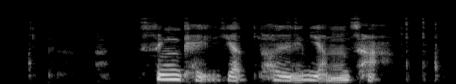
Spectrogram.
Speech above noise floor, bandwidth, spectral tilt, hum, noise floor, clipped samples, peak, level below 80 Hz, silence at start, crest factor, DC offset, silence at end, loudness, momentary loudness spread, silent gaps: 38 dB; 9.4 kHz; -5.5 dB/octave; none; -58 dBFS; under 0.1%; -4 dBFS; -72 dBFS; 1.4 s; 18 dB; under 0.1%; 0.7 s; -21 LUFS; 9 LU; none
